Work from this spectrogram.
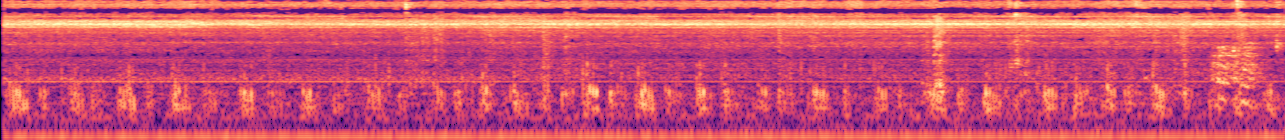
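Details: An orange tabby domestic cat purrs steadily while being petted on the head, a low rumbling throb that swells and eases with each breath.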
